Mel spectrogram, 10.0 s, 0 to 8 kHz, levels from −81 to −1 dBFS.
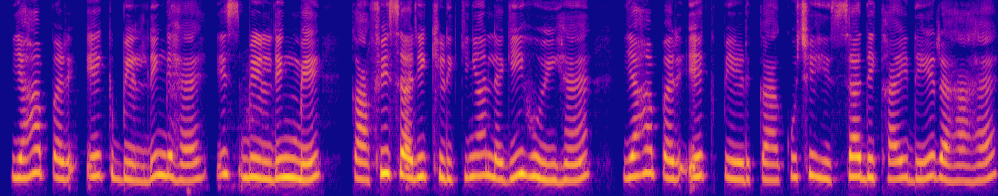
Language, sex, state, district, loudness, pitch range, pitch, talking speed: Hindi, female, Chhattisgarh, Bilaspur, -17 LUFS, 260-310 Hz, 285 Hz, 150 wpm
